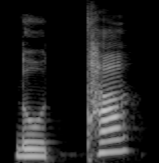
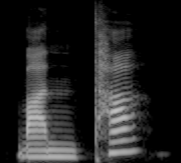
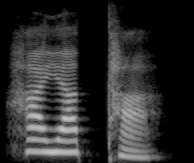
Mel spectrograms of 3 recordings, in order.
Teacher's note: 디귿 and 히응 are combined to make a 티읒 sound. 놓다, which means to let go, is pronounced as 놓다.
